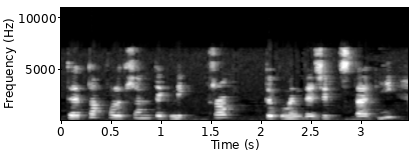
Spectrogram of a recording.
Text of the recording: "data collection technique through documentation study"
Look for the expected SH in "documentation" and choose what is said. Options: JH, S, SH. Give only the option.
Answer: S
